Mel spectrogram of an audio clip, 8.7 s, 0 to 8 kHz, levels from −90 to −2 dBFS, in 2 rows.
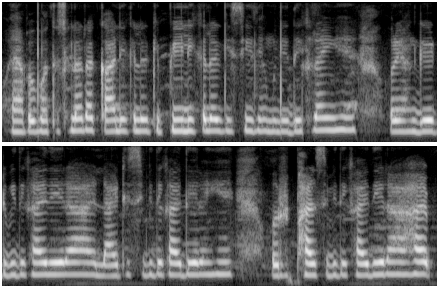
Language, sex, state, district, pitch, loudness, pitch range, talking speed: Hindi, female, Chhattisgarh, Bilaspur, 245 Hz, -20 LUFS, 240-255 Hz, 275 wpm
